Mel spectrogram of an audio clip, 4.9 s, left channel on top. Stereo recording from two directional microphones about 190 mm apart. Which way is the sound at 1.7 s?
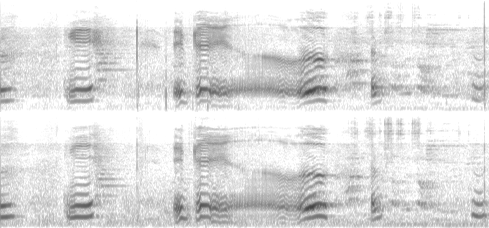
5° right (ahead or behind).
